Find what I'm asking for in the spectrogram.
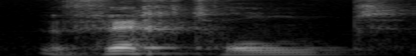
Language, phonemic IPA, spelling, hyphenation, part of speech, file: Dutch, /ˈvɛxt.ɦɔnt/, vechthond, vecht‧hond, noun, Nl-vechthond.ogg
- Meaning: a fighting dog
